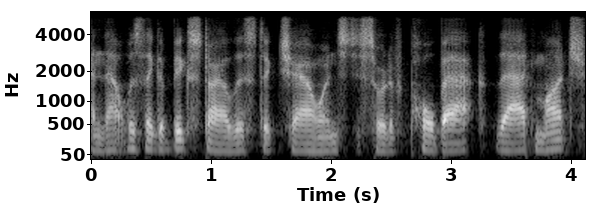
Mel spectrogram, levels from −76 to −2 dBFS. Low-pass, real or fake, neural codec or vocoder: 5.4 kHz; fake; codec, 16 kHz, 0.3 kbps, FocalCodec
